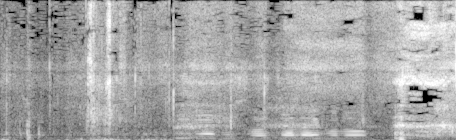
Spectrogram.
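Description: A faint, distant human voice calling out for about a second, starting about a second in, with a few soft thumps just before it.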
